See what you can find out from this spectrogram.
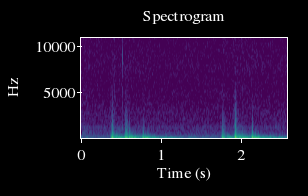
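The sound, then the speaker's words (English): Heartbeat thumps come in two clusters of quick, low, muffled beats separated by a short pause, dull and heavy with no voices. “the only thing you can hear as you do this is the sound of a heartbeat”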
